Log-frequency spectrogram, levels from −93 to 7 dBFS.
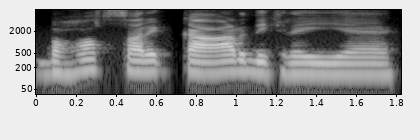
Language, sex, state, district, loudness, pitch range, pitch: Hindi, male, Arunachal Pradesh, Lower Dibang Valley, -19 LUFS, 135-155 Hz, 145 Hz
